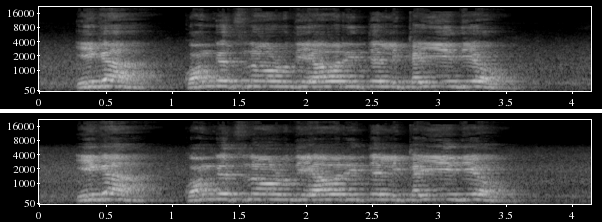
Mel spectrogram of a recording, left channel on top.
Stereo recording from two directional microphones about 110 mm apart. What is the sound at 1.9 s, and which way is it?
A man's voice, 35° left (ahead or behind).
